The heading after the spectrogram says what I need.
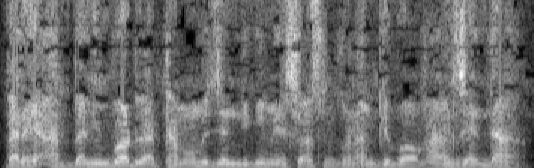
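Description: A man reading an audiobook and voicing an eager, theatrical teenage boy who talks with excitement and dramatic declaiming. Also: medium pitch, creaky, husky, no room sound, clean studio sound, pitched above the performer's own voice. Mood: excited.

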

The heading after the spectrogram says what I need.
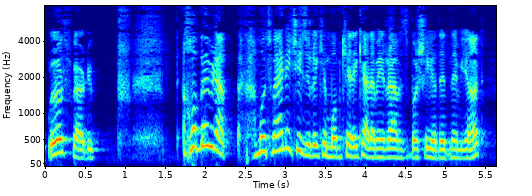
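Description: A woman's voice: lowish voice, expressive, darkish tone. A woman reading the lines of a rule-bound doorkeeper who apologizes but will not bend, in an audiobook. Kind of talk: audiobook dialogue.

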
